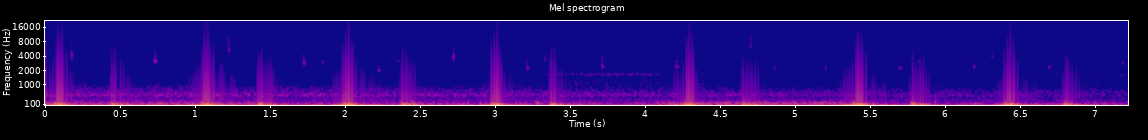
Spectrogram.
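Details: Simulated heartbeat in an ASMR roleplay audio, soft regular paired thumps at about 60 beats a minute with a faint steady hum behind.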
